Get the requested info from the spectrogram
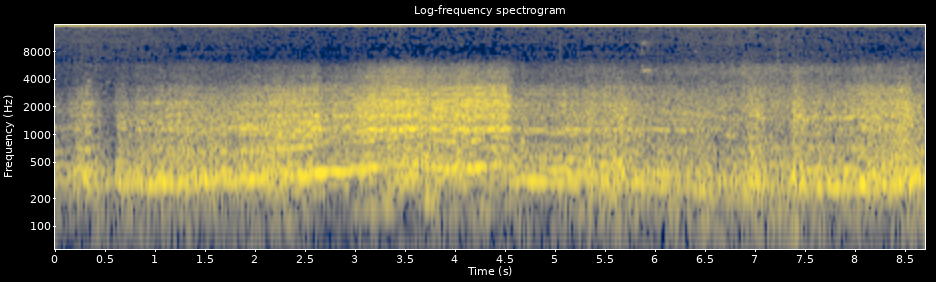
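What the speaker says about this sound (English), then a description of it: "don't they sound great, these great Aussie V8s" Australian V8 touring cars, including a Holden Commodore, racing through the 1996 Wellington waterfront street circuit: a loud, continuous engine roar with shifting pitch as the cars accelerate and pass, steady from start to finish.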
